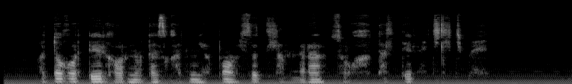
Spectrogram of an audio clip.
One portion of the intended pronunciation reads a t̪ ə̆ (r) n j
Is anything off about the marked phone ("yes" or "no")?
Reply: yes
